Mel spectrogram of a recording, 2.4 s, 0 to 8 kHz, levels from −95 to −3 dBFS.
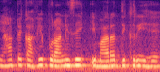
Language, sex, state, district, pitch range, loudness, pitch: Hindi, female, Bihar, Lakhisarai, 180-195 Hz, -15 LUFS, 185 Hz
